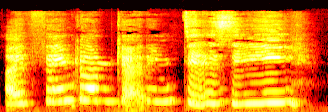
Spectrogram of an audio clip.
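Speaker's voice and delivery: high-pitched tearful whine; woozy little bird wailing; crying wail. A narrator's reading. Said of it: "Bird cried louder".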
